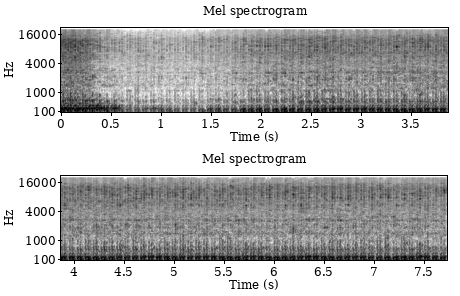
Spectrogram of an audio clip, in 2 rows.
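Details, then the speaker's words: CF Moto 450MT, already warmed up (not a cold start), just after a DIY system software update from SW.1.00.23 to SW.1.00.98: after a brief dip it settles into a steady, evenly pulsing idle with no surging or stumbling; normal warm idle. "So, pakinggan natin kung may changes. So, yan yung idle sound."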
